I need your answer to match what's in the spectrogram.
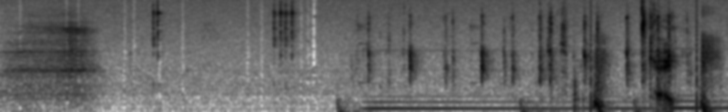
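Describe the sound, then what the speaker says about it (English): Typing on a computer keyboard with hands spread across the keys, producing a steady run of clicks that builds after a quiet start, with some tonal background sound and occasional louder taps near the end. "Hands all over the keyboard doing this."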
